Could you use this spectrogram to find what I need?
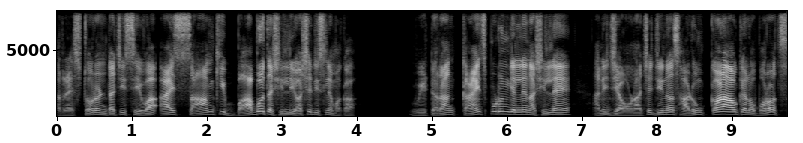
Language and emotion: Goan Konkani, disgusted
